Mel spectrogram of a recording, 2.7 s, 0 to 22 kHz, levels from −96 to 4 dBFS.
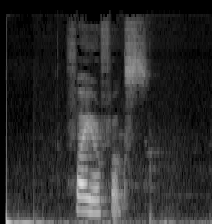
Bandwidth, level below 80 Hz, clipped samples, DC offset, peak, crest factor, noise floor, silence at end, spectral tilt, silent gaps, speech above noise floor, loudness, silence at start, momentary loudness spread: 16.5 kHz; -42 dBFS; under 0.1%; under 0.1%; -8 dBFS; 20 dB; -54 dBFS; 0.5 s; -3.5 dB/octave; none; 31 dB; -24 LUFS; 0.05 s; 17 LU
